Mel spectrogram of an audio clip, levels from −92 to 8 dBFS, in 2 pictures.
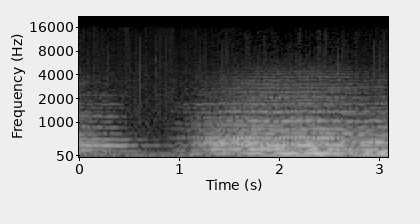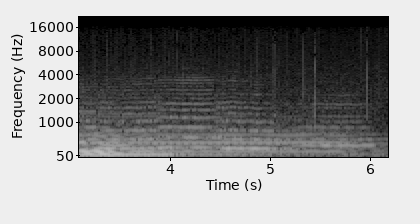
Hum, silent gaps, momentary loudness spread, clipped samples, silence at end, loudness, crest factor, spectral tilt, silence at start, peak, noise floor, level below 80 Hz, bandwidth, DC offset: none; none; 15 LU; under 0.1%; 0 s; -27 LUFS; 16 dB; -8.5 dB/octave; 0 s; -12 dBFS; -47 dBFS; -40 dBFS; 14.5 kHz; under 0.1%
